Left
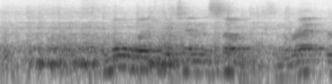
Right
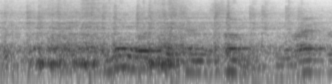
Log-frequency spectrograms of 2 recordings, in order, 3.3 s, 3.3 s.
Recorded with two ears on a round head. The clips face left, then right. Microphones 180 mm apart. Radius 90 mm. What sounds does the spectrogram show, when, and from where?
1.0 s a man speaking: 60° left (ahead or behind), 2 m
